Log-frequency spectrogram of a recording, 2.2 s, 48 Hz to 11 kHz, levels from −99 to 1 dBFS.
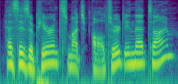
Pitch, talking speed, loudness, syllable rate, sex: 175 Hz, 215 wpm, -16 LUFS, 6.6 syllables/s, male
